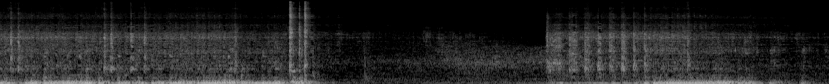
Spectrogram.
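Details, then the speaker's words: Abandoned Toyota AE86, after the ignition timing was bumped back a few degrees: the starter spins in steady bursts with pauses but it never catches. The timing change didn't fix the no-start. "okay it would seem that she's still not happy not on fire so that's a good start"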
